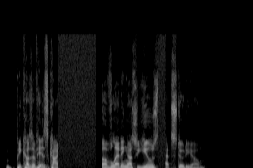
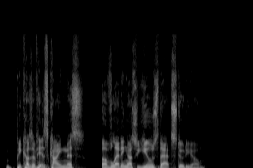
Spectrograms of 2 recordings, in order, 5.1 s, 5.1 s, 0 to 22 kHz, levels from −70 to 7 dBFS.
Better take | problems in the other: second | audio cutting out; filled with static; at 1 s for 1 s and at 3 s

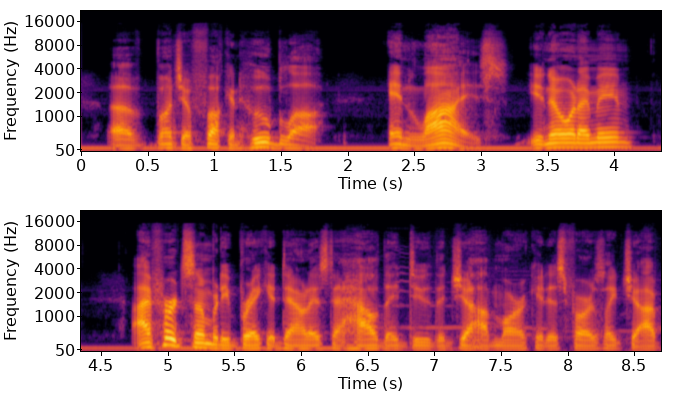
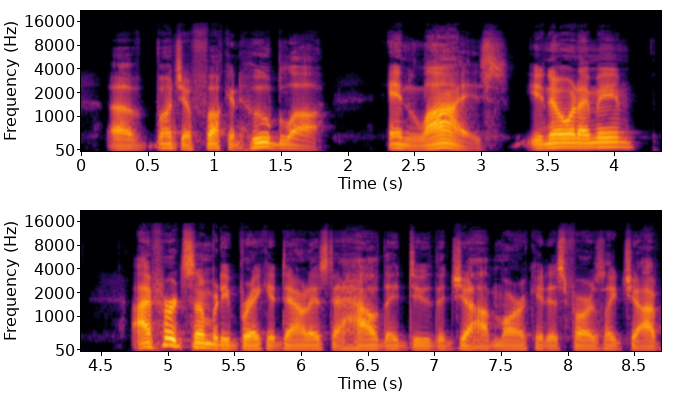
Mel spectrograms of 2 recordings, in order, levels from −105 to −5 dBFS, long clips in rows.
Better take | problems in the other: second | household noises; faint; throughout; 20 dB below the speech

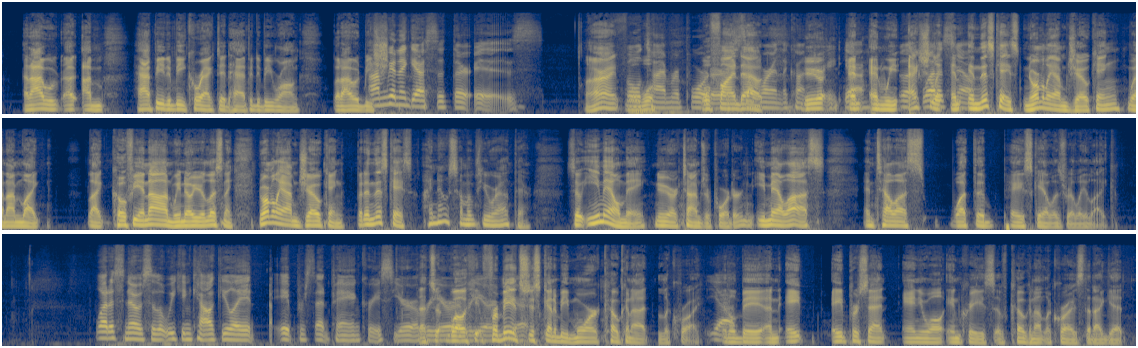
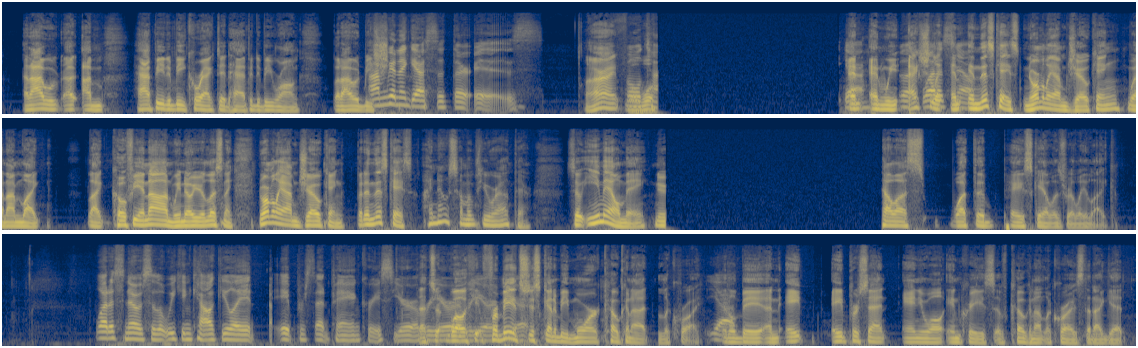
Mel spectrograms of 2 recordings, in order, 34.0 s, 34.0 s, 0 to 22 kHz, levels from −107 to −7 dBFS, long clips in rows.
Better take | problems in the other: first | audio cutting out; at 6.5 s for 2 s and at 18 s for 2 s

